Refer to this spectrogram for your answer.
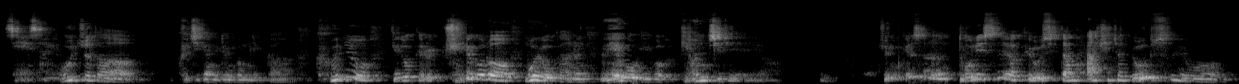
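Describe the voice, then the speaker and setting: Male pastor, sermon, animated rising and falling pitch, chatty asides and rhetorical questions, roomy church sound from a distance. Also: moderate pace, vocal fry. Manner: conversational preaching with frequent fillers and rhetorical questions. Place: church sanctuary.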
